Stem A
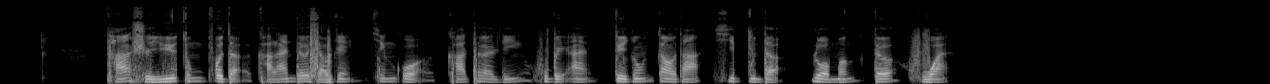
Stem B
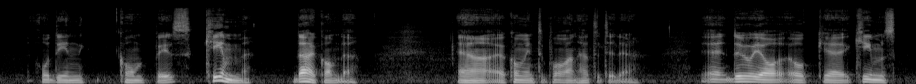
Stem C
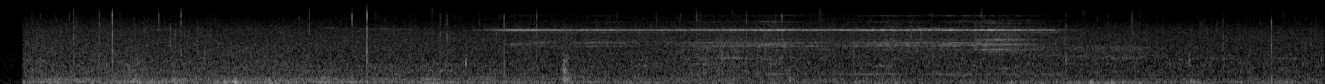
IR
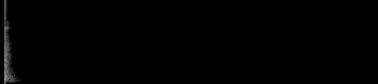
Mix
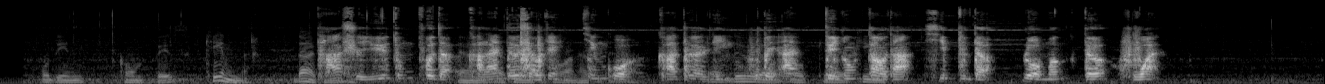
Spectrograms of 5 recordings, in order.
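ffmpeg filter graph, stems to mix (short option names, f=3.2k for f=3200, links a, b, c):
-filter_complex "[0:a]highpass=1.2k,highshelf=f=7.3k:g=11.5,dynaudnorm=f=370:g=11:m=9dB,adelay=2100,volume=0.5dB,asplit=2[a][b];[b]volume=-6.5dB[c];[1:a]lowpass=2.3k,asoftclip=type=tanh:threshold=-16dB,volume=-12.5dB[d];[2:a]highshelf=f=8.3k:g=11.5,volume=-15dB,asplit=2[e][f];[f]volume=-11dB[g];[3:a]atrim=start_sample=2205[h];[c][g]amix=inputs=2:normalize=0[i];[i][h]afir=irnorm=-1:irlink=0[j];[a][d][e][j]amix=inputs=4:normalize=0,aeval=exprs='val(0)+0.00112*(sin(2*PI*60*n/s)+sin(2*PI*2*60*n/s)/2+sin(2*PI*3*60*n/s)/3+sin(2*PI*4*60*n/s)/4+sin(2*PI*5*60*n/s)/5)':c=same"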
